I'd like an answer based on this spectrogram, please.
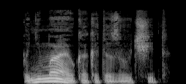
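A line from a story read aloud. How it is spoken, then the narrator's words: Gentle remark. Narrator (Russian): мягко заметил Улис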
